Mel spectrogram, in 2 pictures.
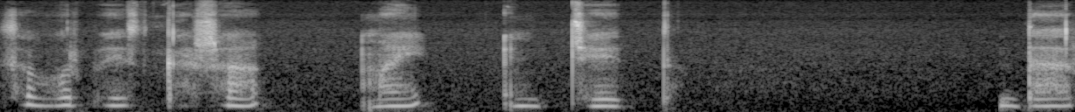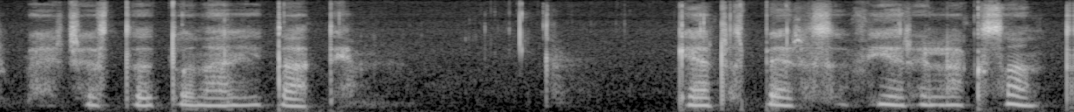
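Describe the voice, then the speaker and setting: A soft-spoken voice with big swings in loudness and a flat, monotone delivery comes through dry and close with no echo, moving at a very slow pace broken by long, frequent pauses. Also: woman, high pitch for a woman. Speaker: ASMR creator. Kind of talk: casual talk to camera. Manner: soft-spoken, slowed-down, relaxing.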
